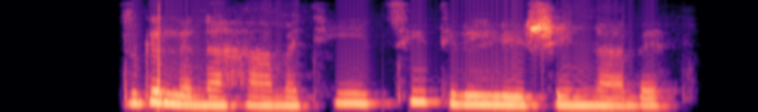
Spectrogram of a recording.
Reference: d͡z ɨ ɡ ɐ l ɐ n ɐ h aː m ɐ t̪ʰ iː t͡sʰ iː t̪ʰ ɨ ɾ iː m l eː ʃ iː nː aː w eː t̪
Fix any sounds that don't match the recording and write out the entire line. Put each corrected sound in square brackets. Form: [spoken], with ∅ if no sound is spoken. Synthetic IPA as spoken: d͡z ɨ ɡ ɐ l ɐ n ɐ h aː m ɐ t̪ʰ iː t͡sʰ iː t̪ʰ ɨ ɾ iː [∅] l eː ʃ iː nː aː [b] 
